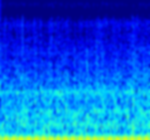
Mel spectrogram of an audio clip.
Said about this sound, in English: That is the sound of pouring, driving rain.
